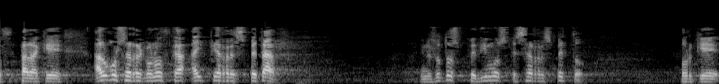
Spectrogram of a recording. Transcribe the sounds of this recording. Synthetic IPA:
paɾake̞alɣ̞o̞sere̞ko̞no̞θkaʔajke̞re̞spe̞t̪aɾ | ino̞so̞t̪ɾo̞spe̞ðimo̞se̞se̞re̞spe̞t̪o̞̰ | po̞ɾke̞

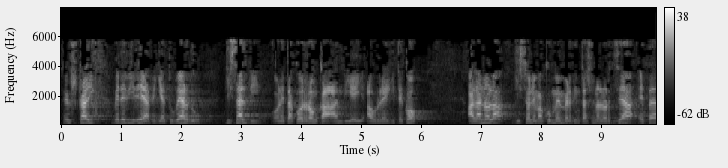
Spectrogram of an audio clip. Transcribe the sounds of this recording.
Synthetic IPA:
e̞wskaɾikbe̞ɾe̞β̞iðe̞aβiʎat̪uβ̞e̞aɾðu | ɣisald̪io̞̰ne̞t̪ako̞ero̞ŋkaːnd̪ie̞jawre̞ːɣit̪e̞ko̞ | a̰lano̞laɣiso̞ne̞makume̞mbe̞ɾðint̪asunalo̞ɾt͡se̞ae̞t̪a

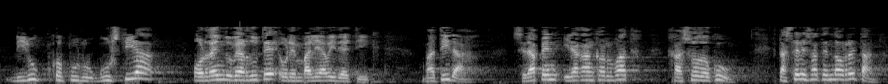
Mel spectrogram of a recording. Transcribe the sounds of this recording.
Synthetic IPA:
d̪iɾuko̞puɾuɣust̪ia | o̞ɾðajnd̪uβe̞aɾðut̪e̞ʔewɾe̞mbaliaβ̞iðe̞t̪ik | bat̪iɾa | se̞ɾape̞niɾaɣaŋkarβat̪ | ʝaso̞ð̞oɣu | e̞̥t̪ase̞ɾe̞sat̪e̞nd̪aore̞t̪an

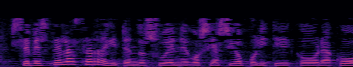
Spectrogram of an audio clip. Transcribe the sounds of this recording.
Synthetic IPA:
se̞βe̞st̪e̞lase̞re̞ɣ̞it̪e̞nd̪usue̞ne̞ɣ̞o̞siasio̞po̞lit̪ikoɾako̞

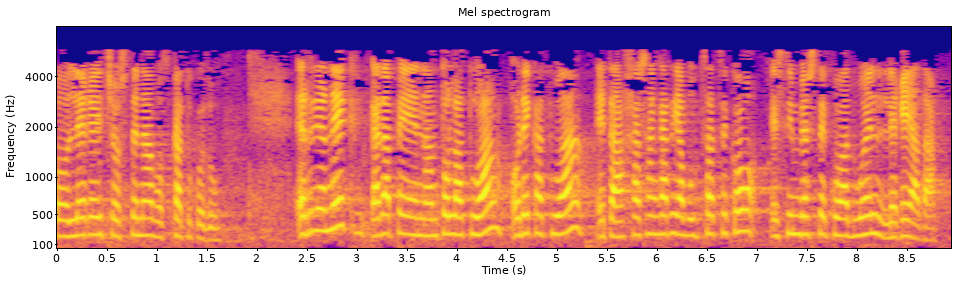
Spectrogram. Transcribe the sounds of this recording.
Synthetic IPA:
ole̞ɣ̞e̞t͡ʃo̞st̪e̞naβ̞o̞skat̪uko̞ðu | e̞rio̞ne̞kɡaɾape̞nant̪o̞lat̪uao̞ɾe̞kat̪uae̞t̪aʝasaŋɡariaβ̞ult͡sat͡se̞ko̞e̞simbe̞st̪e̞ko̞aðue̞nle̞ɣ̞e̞aða

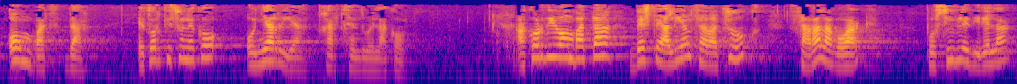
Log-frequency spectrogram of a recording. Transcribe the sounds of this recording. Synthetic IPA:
o̞mbat̪d̪a | e̞t̪o̞ɾkisune̞ko̞ːɲariaʝaɾt͡se̞nd̪ue̞la̰ko̞̰ | a̰ko̞ɾðio̞ːmbat̪̚d̪abe̞st̪e̞aliant͡saβ̞at͡suk | saβalaɣ̞o̞ak | po̞siβle̞ðiɾe̞la

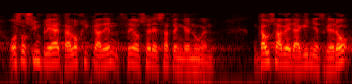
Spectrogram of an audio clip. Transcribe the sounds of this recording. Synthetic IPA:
o̞so̞simple̞ae̞t̪alo̞xikaðe̞nse̞o̞se̞ɾesat̪e̞ŋɡe̞nue̞̰n | ɡawsaβ̞e̞ɾae̞ɣ̞iɲe̞zɡe̞ɾo̞

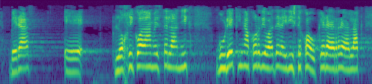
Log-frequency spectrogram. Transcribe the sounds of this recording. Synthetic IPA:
be̞ɾas | lo̞ɣiko̞aðaβe̞selanikɡuɾe̞kinako̞ɾð̞io̞β̞at̪e̞ɾaiɾist̪e̞ko̞awke̞ɾae̞re̞alak

